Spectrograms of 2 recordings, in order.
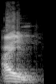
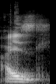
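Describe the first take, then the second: First: No s or z sound is heard. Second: An s or z sound is heard in it. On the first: The speaker calls it right. "এস এর উচ্চারণটা বাদ দিলে আইল" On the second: The speaker calls it wrong. "যদি এস এর উচ্চারণ হয় তাহলে তো অন্যরকম একটা উচ্চারণ হবে"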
